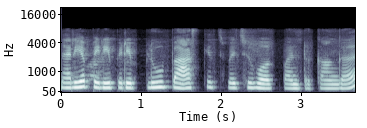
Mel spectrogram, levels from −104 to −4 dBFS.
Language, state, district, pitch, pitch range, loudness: Tamil, Tamil Nadu, Nilgiris, 225 Hz, 200-235 Hz, -17 LUFS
